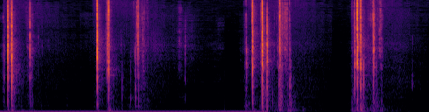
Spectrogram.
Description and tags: Stapling papers with a medium sized manual stapler. Multiple takes, slow and fast ones.
Recorded with a RØDE Videomic from close range.
Processed slightly for lower noise.
environmental-sounds-research, office, stapler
